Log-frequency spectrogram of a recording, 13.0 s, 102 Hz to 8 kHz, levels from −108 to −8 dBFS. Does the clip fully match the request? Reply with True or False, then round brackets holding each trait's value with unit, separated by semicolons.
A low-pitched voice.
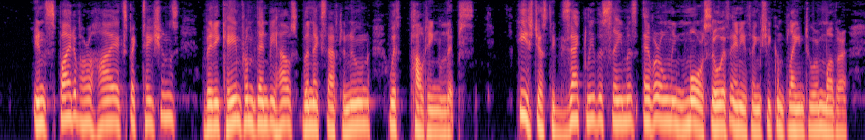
False (160 Hz)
